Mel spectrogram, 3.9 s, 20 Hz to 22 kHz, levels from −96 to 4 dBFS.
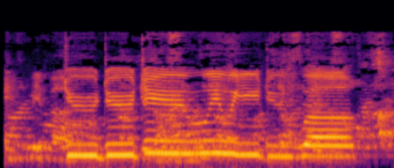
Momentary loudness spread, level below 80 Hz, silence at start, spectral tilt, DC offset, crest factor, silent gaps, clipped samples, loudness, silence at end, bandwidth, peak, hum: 10 LU; -56 dBFS; 0.05 s; -4.5 dB/octave; under 0.1%; 12 dB; none; under 0.1%; -13 LUFS; 0 s; 11.5 kHz; -2 dBFS; none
